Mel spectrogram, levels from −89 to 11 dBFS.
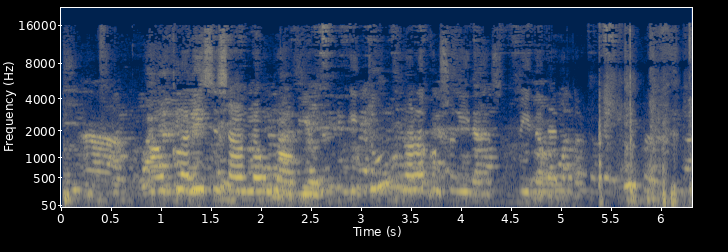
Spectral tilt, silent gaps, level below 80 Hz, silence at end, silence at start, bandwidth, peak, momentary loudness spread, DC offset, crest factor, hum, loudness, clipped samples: -5 dB/octave; none; -46 dBFS; 0 s; 0.05 s; 17 kHz; -2 dBFS; 11 LU; under 0.1%; 14 dB; none; -16 LUFS; under 0.1%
